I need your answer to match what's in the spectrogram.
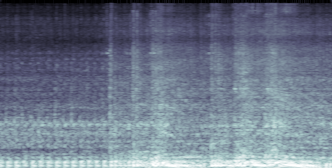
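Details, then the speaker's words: Passion Pro single-cylinder bike after a new timing chain was fitted, sprocket not replaced: even, steady beat with a couple of throttle blips and no chain rattle or ticking; normal running, no timing chain noise. "பாத்தீங்களா friends ஒரு சின்ன sound இருக்காது. Timing chain சவுண்டே இருக்காது."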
